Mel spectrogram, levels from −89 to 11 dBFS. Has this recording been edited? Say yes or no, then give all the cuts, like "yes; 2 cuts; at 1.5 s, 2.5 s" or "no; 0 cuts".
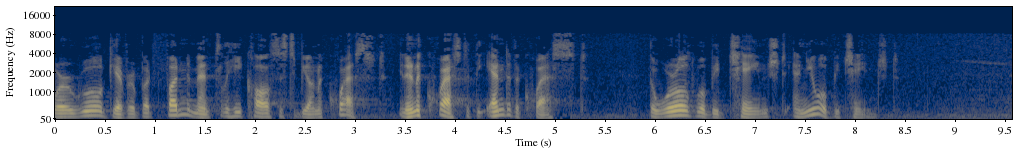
yes; 1 cut; at 3.4 s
